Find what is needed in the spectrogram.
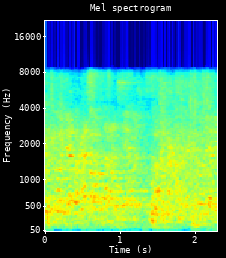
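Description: Chatter of many voices echoing in a large sports hall, with the hard knocks of a table-football ball and rods, one sharp knock about one and a half seconds in.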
